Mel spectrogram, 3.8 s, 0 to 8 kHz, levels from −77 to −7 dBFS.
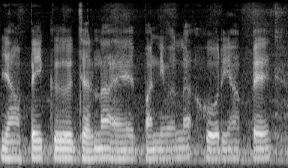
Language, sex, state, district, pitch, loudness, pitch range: Hindi, male, Uttar Pradesh, Lalitpur, 115 Hz, -20 LUFS, 110-120 Hz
